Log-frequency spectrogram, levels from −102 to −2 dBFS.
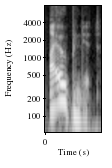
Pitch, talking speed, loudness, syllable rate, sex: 115 Hz, 240 wpm, -18 LUFS, 8.1 syllables/s, male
